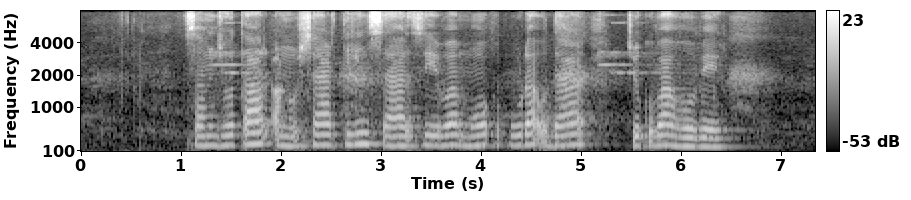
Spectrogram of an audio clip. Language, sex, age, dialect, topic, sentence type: Magahi, female, 31-35, Northeastern/Surjapuri, banking, statement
